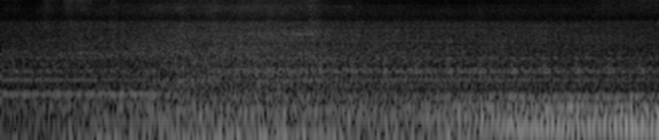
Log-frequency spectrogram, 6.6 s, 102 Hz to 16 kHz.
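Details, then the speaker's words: Suzuki APV AC blower motor running: low, rough growl with an uneven rumbling pulse, rising with the fan, worse at speeds 2, 3 and 4. "apabila kita Nyalakan blower atau AC itu suaranya seperti ini teman-teman kedengaran ya suaranya"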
